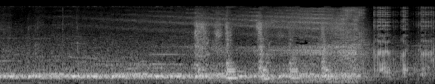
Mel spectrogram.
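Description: Electronic music from a techno DJ set: a steady, buzzing noise drone with no beat. Sharp clicks come in about halfway, and the drone cuts off just before the end.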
